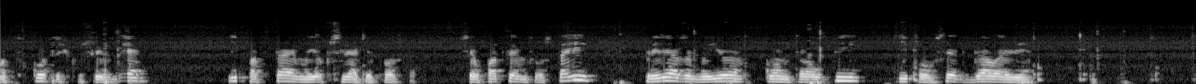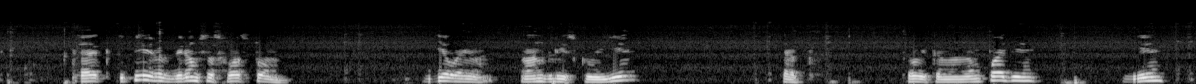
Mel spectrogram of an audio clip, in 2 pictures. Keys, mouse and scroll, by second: 1.0 shift+d, 3.1 click, 3.6-5.7 middle drag, 6.6 shift+click, 8.0 ctrl+p, 10.3 shift+middle click, 11.4 shift+middle click, 12.7 shift+middle click, 15.3 click, 17.4 e, 19.4 click, 20.1 KP_3, 22.4 e, 23.6 click.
